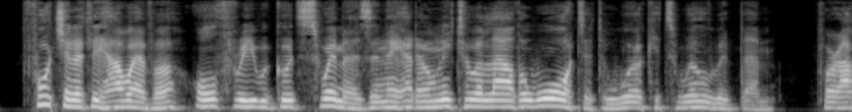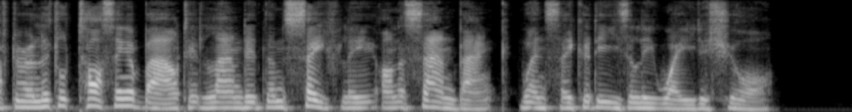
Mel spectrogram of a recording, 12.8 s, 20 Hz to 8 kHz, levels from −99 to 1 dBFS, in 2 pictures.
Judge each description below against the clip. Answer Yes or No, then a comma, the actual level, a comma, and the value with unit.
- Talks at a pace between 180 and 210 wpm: Yes, average, 190 wpm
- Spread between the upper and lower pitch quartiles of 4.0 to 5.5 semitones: No, average, 3.6 semitones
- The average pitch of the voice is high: No, medium, 150 Hz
